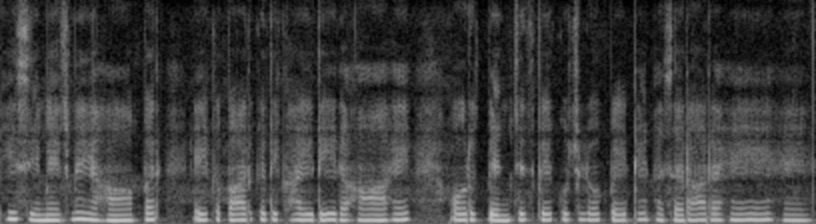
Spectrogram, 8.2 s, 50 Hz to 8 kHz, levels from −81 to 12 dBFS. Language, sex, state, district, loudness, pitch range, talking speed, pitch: Hindi, female, Rajasthan, Jaipur, -16 LUFS, 200-220 Hz, 155 wpm, 210 Hz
